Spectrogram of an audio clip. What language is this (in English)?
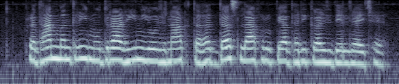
Maithili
